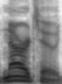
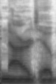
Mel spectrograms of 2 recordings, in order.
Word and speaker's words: Naruto: before you know the series uh Naruto just ended oh yes or Naro depending on how you say it I know I think the anime purists say Naruto but anyway I was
